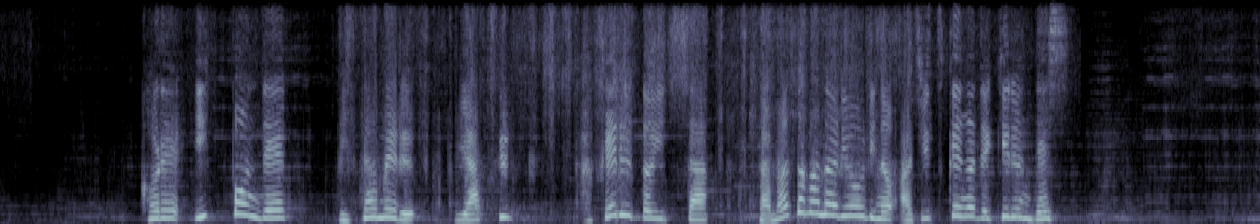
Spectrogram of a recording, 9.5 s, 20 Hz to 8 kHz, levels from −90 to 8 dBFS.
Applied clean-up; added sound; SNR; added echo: neural separator model SepFormer DNS4.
